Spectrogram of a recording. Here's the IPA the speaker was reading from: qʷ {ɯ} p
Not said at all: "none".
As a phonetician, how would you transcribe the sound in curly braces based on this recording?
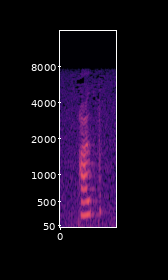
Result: ɯ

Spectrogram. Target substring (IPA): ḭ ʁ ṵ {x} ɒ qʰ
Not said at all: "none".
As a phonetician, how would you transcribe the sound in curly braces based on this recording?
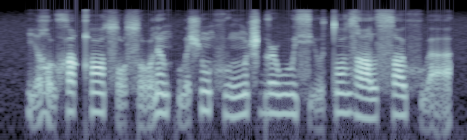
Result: x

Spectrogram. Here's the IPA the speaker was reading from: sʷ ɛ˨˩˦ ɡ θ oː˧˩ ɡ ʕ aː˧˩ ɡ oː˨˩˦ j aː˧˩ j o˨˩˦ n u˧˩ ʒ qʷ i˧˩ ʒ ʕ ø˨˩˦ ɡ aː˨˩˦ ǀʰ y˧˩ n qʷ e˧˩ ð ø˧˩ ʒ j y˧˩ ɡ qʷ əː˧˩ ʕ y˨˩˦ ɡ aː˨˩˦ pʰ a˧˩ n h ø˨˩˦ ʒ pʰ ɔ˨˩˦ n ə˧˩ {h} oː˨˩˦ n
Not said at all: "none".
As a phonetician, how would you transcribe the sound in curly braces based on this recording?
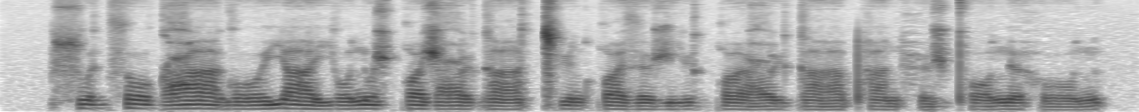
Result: h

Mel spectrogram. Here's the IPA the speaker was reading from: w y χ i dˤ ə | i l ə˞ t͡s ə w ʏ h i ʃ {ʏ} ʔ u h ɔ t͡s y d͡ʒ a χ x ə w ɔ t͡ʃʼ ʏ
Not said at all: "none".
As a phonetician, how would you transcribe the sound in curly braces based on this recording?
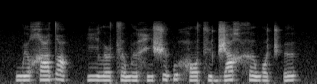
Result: ʏ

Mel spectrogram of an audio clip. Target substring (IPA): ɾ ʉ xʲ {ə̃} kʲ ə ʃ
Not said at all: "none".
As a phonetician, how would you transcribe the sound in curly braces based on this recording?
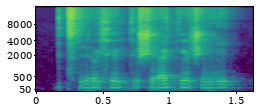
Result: ə̃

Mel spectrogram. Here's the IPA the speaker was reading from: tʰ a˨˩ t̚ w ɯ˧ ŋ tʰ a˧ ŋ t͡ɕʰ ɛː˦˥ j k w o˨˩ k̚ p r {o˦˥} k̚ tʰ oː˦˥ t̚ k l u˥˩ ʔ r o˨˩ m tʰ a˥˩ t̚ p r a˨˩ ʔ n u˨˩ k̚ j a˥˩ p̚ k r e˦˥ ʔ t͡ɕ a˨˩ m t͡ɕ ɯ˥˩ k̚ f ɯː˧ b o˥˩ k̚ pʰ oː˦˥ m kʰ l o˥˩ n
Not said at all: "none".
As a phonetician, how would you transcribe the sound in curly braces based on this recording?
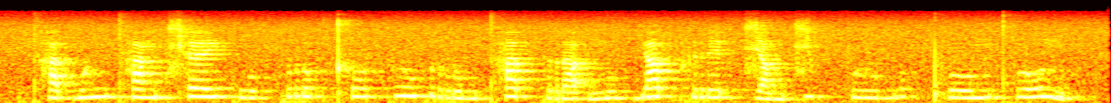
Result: o˦˥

